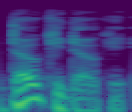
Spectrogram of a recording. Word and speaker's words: Doki Doki: If you don't want to play it and you just want to watch somebody play it, Game Grumps did a Tokidoki playthrough, I think. Or is it Doki Doki? It's Doki Doki Literature. – Doki Doki, yeah. – Yeah. I've been saying it wrong this whole fucking time.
